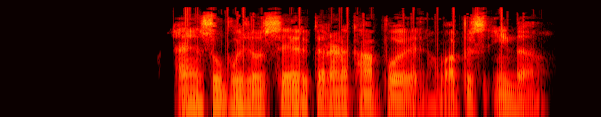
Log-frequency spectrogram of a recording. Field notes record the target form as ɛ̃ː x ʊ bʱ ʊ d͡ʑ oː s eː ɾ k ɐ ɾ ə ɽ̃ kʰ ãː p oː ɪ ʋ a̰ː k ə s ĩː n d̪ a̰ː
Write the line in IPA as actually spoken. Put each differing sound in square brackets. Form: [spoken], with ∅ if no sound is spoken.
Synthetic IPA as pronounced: ɛ̃ː [s] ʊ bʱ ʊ d͡ʑ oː s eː ɾ k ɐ ɾ ə ɽ̃ kʰ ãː p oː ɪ ʋ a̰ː [p] ə s ĩː n d̪ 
